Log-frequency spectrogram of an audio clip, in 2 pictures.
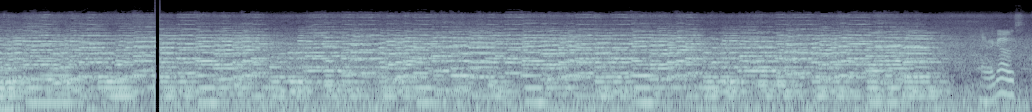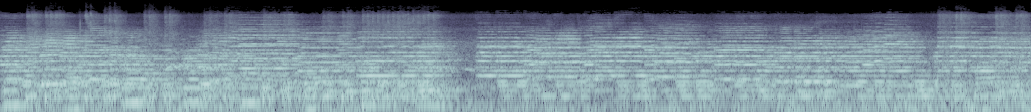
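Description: Carousel band-organ music playing continuously, with brief dips in level about halfway through and again about two-thirds of the way in.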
